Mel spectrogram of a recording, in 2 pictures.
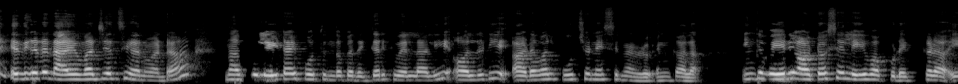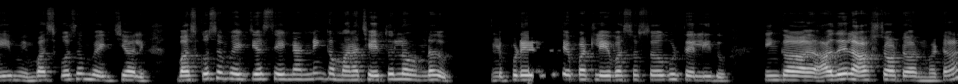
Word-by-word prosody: ఎందుకంటే, 270 Hz, +3 st, +5 dB
నా 240 Hz, -, +7 dB, 0.2 s
ఎమర్జెన్సీ 255 Hz, +3 st, +1 dB
అన్నమాట. 190 Hz, -2 st, -7 dB, 0.6 s
నాకు 225 Hz, -, -2 dB
లేట్ 430 Hz, +1 st, +4 dB
అయిపోతుంది 230 Hz, -4 st, -2 dB
ఒక 200 Hz, -, -3 dB
దగ్గరికి 215 Hz, +5 st, -5 dB
వెళ్ళాలి. 195 Hz, +2 st, -3 dB, 0.2 s
ఆల్రెడీ 220 Hz, +6 st, 0 dB, 0.3 s
ఆడవాళ్ళు 220 Hz, +5 st, 0 dB
కూర్చొనేసినారు 225 Hz, -6 st, -5 dB
వెనకాల. 180 Hz, -2 st, -4 dB, 0.6 s
ఇంక 265 Hz, +2 st, -1 dB
వేరే 245 Hz, +3 st, +8 dB
ఆటోసే 250 Hz, +4 st, +2 dB
లేవు 230 Hz, +1 st, +4 dB
అప్పుడు 195 Hz, -4 st, -6 dB
ఎక్కడ. 185 Hz, +4 st, -4 dB, 0.3 s
ఏమి 200 Hz, -1 st, -4 dB
బస్ 200 Hz, 0 st, -1 dB
కోసం 230 Hz, +4 st, -2 dB
వెయిట్ 190 Hz, -4 st, -3 dB
జేయాలి. 200 Hz, -4 st, +1 dB, 0.4 s
బస్ 205 Hz, 0 st, +3 dB
కోసం 255 Hz, +3 st, 0 dB
వెయిట్ 240 Hz, -1 st, +1 dB
జేస్తే 245 Hz, +1 st, +1 dB
ఏంటంటే, 235 Hz, +1 st, -4 dB
ఇంక 250 Hz, -1 st, -4 dB
మన 210 Hz, 0 st, -1 dB
చేతుల్లో 235 Hz, +3 st, +2 dB
ఉండదు. 210 Hz, +2 st, +1 dB, 0.6 s
ఇప్పుడు 210 Hz, +4 st, -1 dB
ఎంత 410 Hz, -, -6 dB
సేపు 440 Hz, -, -1 dB
అట్లా 220 Hz, -2 st, -1 dB
ఏ -, -, +2 dB
బస్ 210 Hz, 0 st, -6 dB
వస్తదో 215 Hz, 0 st, -3 dB
కూడా 240 Hz, -1 st, -3 dB
తెలీదు. 190 Hz, -3 st, -4 dB, 0.5 s
ఇంక 205 Hz, +1 st, -4 dB, 0.4 s
అదే 230 Hz, +4 st, +6 dB
లాస్ట్ 210 Hz, +1 st, 0 dB
ఆటో 210 Hz, -2 st, -2 dB
అన్నమాట. 175 Hz, +1 st, -8 dB
220 Hz, 150 wpm, -22 LUFS, 200-240 Hz, 0.6 s, వేరే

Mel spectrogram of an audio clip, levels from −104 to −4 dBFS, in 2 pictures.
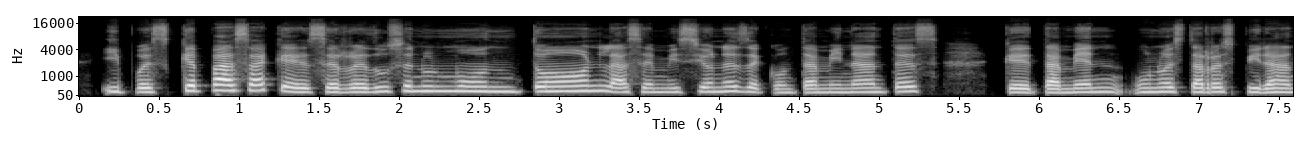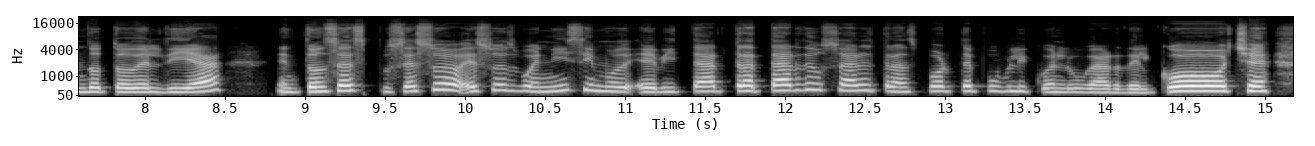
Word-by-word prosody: y, 225 Hz, -, -3 dB
pues, 205 Hz, +1 st, -3 dB
¿qué 270 Hz, -, +3 dB
pasa? 280 Hz, +1 st, +4 dB
Que 230 Hz, -8 st, 0 dB
se 205 Hz, +1 st, 0 dB
reducen 225 Hz, +5 st, -1 dB
un 250 Hz, -1 st, 0 dB
montón 240 Hz, +2 st, +1 dB
las 210 Hz, -1 st, -1 dB
emisiones 220 Hz, +4 st, -3 dB
de 215 Hz, -2 st, -3 dB
contaminantes 195 Hz, +5 st, -4 dB, 0.4 s
que 190 Hz, -2 st, 0 dB
también 195 Hz, +3 st, -1 dB
uno 210 Hz, +2 st, -2 dB
está 220 Hz, -1 st, 0 dB
respirando 205 Hz, 0 st, -1 dB
todo 205 Hz, -1 st, +1 dB
el 205 Hz, -1 st, -1 dB
día. 215 Hz, -, +1 dB, 0.3 s
Entonces, 235 Hz, +7 st, +1 dB
pues, 215 Hz, +1 st, -14 dB
eso 290 Hz, +5 st, 0 dB
eso 260 Hz, +5 st, -3 dB
es 275 Hz, -, -9 dB
buenísimo, 255 Hz, +1 st, -4 dB
evitar 220 Hz, +3 st, -2 dB
tratar, 275 Hz, +3 st, +2 dB
de 325 Hz, -, -4 dB
usar 285 Hz, -3 st, -3 dB
el 285 Hz, -1 st, -7 dB
transporte 245 Hz, +1 st, -3 dB
público 245 Hz, -4 st, -7 dB
en 200 Hz, -, -5 dB
lugar 185 Hz, -2 st, -4 dB
del 180 Hz, 0 st, -5 dB
coche, 255 Hz, +1 st, +8 dB
225 Hz, 150 wpm, -19 LUFS, 205-255 Hz, 0.4 s, coche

